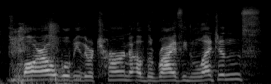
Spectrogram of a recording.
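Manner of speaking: ordinary talk, nothing marked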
